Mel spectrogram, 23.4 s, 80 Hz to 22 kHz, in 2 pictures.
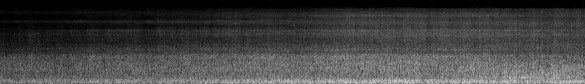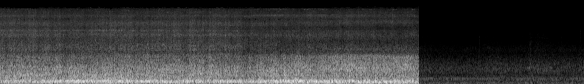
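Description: EN57 electric multiple unit approaching and running past on the line, its wheel and running noise growing steadily louder as it nears. About twenty seconds in, the sound cuts off abruptly to a much quieter background.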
